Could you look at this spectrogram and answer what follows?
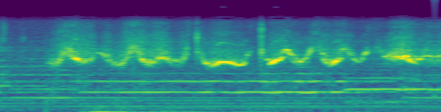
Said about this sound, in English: It was quiet. Actually, the birds were chirping.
